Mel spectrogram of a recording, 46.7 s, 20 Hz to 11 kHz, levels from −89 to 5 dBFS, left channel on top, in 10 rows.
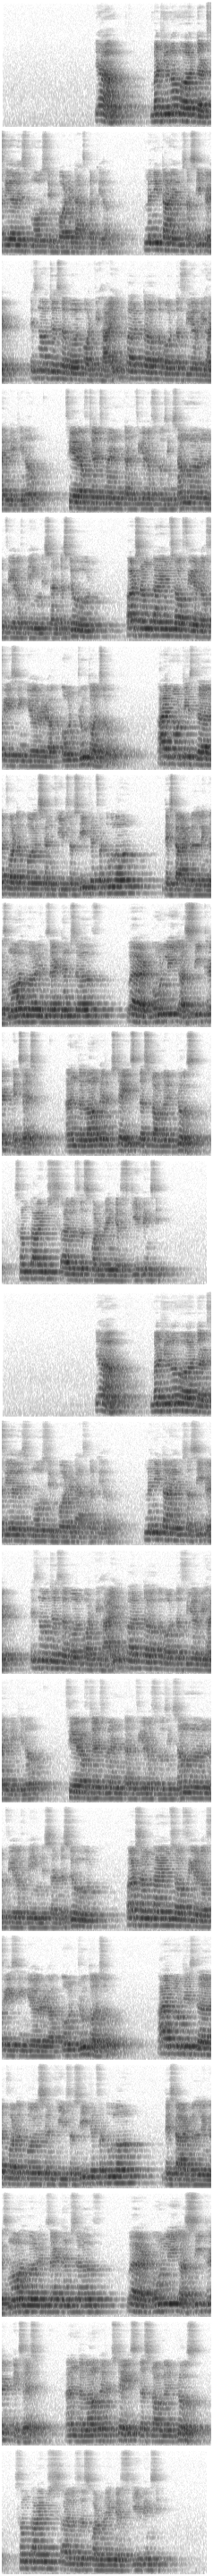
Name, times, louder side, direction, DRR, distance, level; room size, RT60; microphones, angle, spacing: voice 1, 2.1-2.6 3.3-7.1 7.8-9.4 10.0-14.7 15.5-20.7 21.5-25.8 26.9-31.0 31.6-34.8 35.5-38.2 38.9-41.7 42.5-45.6, left 1 dB, 25° left, -6 dB, 1.7 m, -21 dB
8.5 x 4.0 x 2.7 m, 1.2 s
head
